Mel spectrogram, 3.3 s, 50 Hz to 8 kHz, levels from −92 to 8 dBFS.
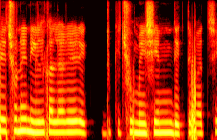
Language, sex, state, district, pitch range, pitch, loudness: Bengali, female, West Bengal, Alipurduar, 210-225 Hz, 220 Hz, -11 LUFS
